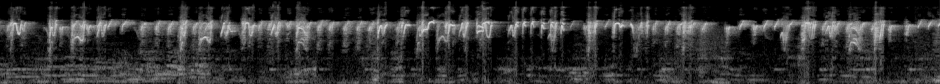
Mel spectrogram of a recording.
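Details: Crimson sunbird, said to be noisy, delivering nearly nonstop, very high, rapid twitters and clicking chips in uneven bursts over about nine seconds.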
